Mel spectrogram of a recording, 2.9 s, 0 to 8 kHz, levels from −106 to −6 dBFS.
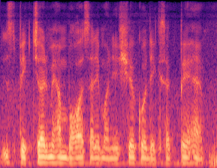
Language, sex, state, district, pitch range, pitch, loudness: Hindi, male, Assam, Kamrup Metropolitan, 90-100 Hz, 95 Hz, -20 LUFS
